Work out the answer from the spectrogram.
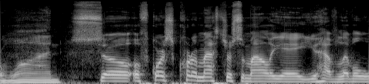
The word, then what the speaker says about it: sommelier: So you are a sommelier.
